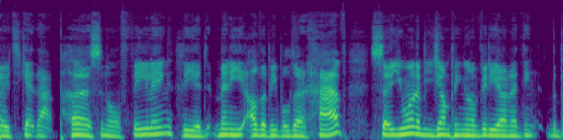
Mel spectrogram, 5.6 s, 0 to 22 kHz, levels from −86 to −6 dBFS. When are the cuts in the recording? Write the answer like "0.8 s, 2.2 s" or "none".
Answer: 1.8 s

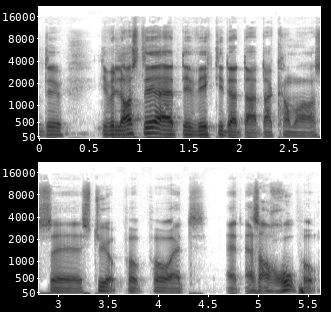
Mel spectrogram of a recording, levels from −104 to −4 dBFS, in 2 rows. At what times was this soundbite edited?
none

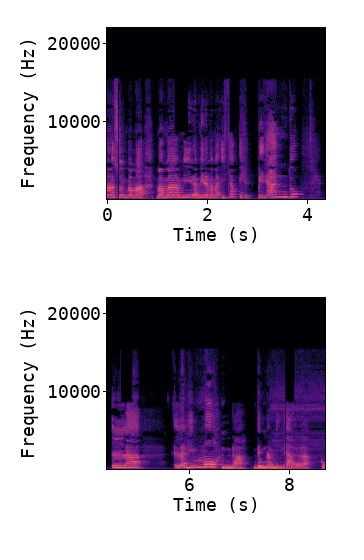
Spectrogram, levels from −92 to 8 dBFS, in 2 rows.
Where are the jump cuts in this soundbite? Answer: none

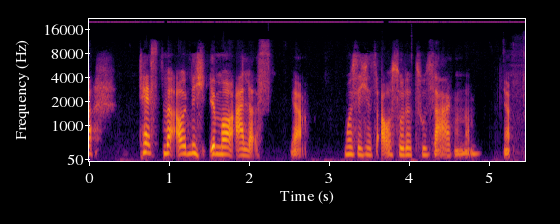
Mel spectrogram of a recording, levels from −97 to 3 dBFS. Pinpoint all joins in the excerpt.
none

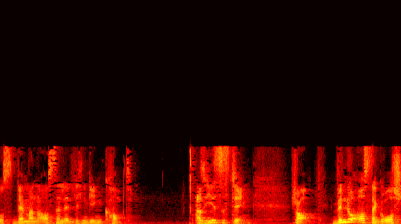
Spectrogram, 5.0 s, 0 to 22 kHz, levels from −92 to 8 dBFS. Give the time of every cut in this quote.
none

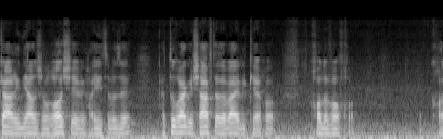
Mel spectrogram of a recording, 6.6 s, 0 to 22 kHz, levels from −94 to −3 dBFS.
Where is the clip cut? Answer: 4.6 s

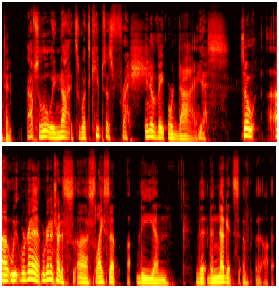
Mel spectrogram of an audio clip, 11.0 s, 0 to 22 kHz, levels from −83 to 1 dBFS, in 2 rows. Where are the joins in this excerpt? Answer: 1.4 s

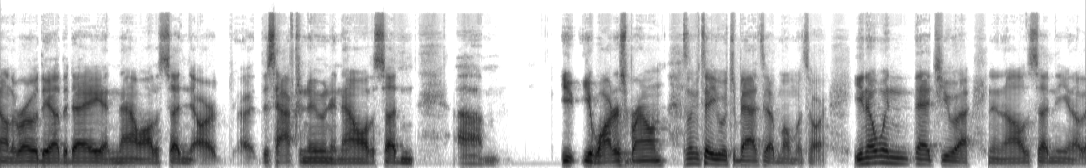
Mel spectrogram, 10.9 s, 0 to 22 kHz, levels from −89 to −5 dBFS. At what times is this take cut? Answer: 6.8 s, 9.9 s

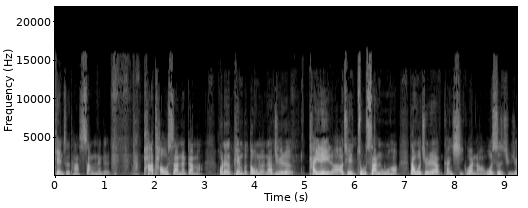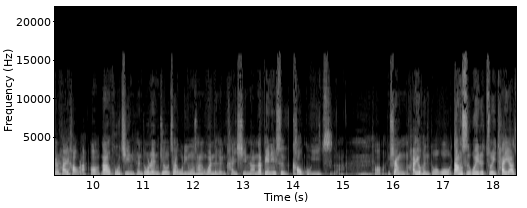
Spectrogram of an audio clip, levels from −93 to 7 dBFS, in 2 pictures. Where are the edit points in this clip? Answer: 7.7 s, 9.9 s, 15.9 s

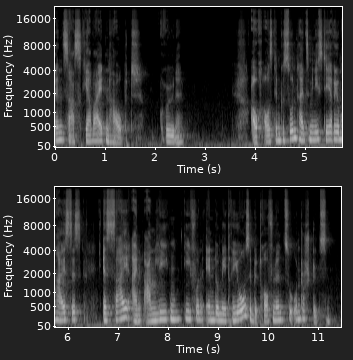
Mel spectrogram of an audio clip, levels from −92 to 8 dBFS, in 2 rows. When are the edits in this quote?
none

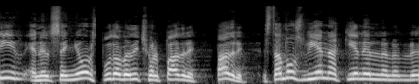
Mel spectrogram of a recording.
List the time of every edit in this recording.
1.0 s, 2.6 s

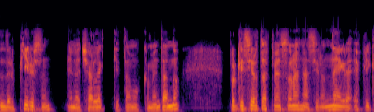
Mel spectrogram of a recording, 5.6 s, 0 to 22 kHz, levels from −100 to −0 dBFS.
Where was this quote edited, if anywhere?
1.5 s

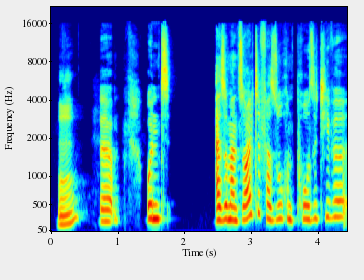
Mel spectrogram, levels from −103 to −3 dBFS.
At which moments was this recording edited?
none

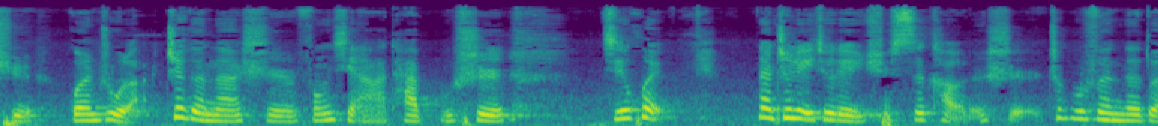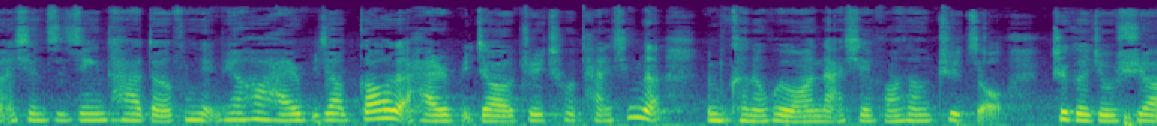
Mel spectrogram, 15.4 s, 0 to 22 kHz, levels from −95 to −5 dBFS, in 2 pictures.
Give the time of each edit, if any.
none

